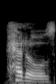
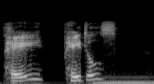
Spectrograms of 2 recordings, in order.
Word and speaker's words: petals: Let's go to the word petals instead of petals. Okay, use a short E here.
